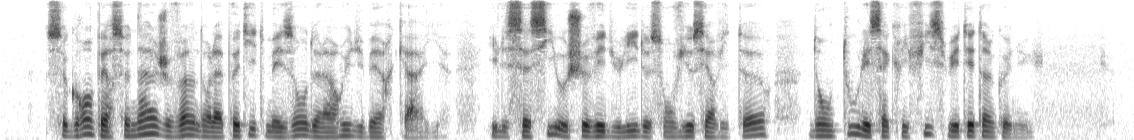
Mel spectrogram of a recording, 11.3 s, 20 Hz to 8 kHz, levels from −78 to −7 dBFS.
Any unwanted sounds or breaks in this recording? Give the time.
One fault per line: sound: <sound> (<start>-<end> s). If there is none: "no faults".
no faults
